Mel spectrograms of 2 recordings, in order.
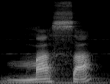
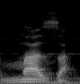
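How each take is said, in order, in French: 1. La consonne du milieu est un S sifflant. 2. La consonne du milieu est un Z sonore.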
